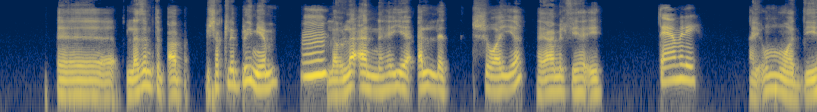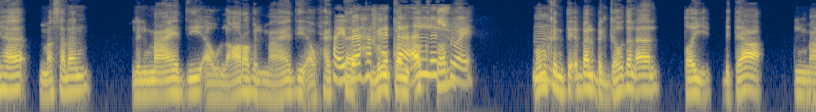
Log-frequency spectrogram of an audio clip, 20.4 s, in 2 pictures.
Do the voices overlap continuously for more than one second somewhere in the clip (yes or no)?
yes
